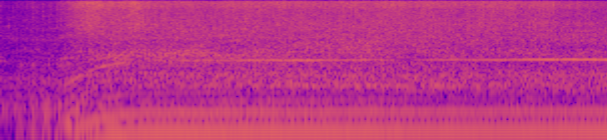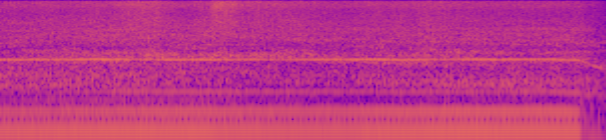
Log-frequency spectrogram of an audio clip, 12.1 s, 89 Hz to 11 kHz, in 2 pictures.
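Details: Nearly new Redmax EBZ8500 backpack blower that kept flooding and wouldn't start; after drying out and starting unchoked for the first pulls, it catches cleanly, revs and holds a steady even note with no misfire, running fine.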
